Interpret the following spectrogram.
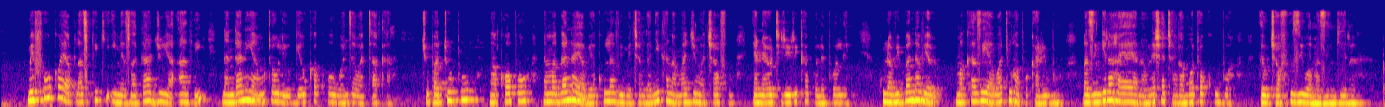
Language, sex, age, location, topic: Swahili, female, 36-49, Nairobi, government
